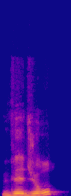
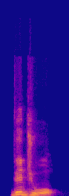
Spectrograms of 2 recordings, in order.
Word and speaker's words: vigil: say it different to some people it's a two- syllable word vigil and to some people with my accent it becomes a three- syllable word visual anyhow you know what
